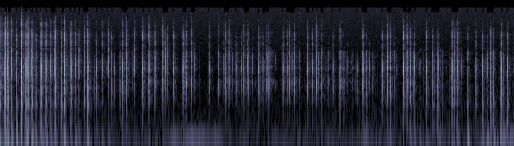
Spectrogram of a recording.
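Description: Fingernails tap and scratch the glossy cover of a laminated cardboard board book held upright. A quick, uneven run of dry, crisp clicks mixes with light scraping; each tap is short and bright with almost no ring, centered in the low mids with some high crackle. The taps are loudest at the start, then continue in steady bursts with brief quieter gaps.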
